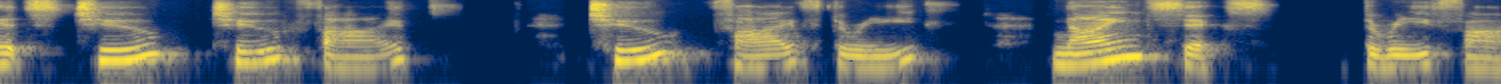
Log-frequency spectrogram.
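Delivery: talking slowly. Repeating a phone number so the listener can write it down, talking slow. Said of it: "I'm talking slow because I write slow".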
